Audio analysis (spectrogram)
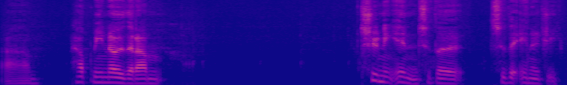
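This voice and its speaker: A middle-aged woman from South Africa giving a gentle live oracle card reading, speaking softly and addressing viewers by name. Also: very deep voice, steady tone, measured pace, vocal fry. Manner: gentle, soothing, talks straight to viewers by name. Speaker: card reader.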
